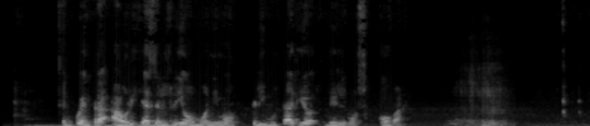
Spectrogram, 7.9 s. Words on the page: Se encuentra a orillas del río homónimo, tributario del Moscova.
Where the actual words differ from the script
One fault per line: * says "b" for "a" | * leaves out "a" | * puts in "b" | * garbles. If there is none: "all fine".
all fine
